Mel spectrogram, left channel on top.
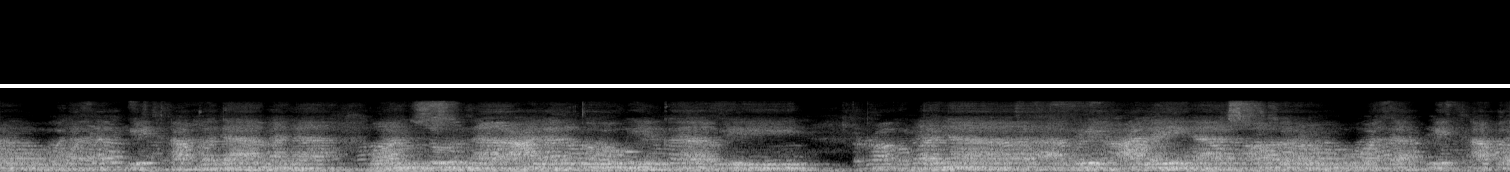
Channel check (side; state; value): left; silent; digital silence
